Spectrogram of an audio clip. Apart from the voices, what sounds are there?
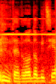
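train whistle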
